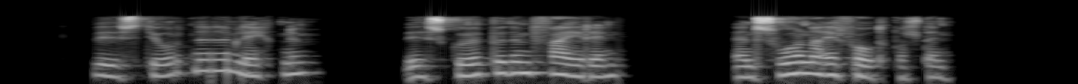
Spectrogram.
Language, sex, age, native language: Icelandic, female, 50-59, Icelandic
